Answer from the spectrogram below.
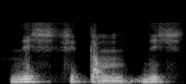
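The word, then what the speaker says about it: निश्चित: So how would you pronounce it in pure Sinhala if you were speaking pure Sinhala?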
